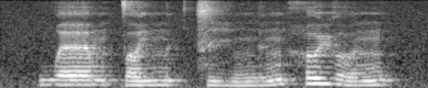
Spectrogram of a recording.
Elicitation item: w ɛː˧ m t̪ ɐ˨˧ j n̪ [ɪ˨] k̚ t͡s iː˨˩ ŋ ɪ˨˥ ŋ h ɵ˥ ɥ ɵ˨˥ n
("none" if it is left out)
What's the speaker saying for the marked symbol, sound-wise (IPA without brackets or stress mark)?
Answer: ɪ˨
